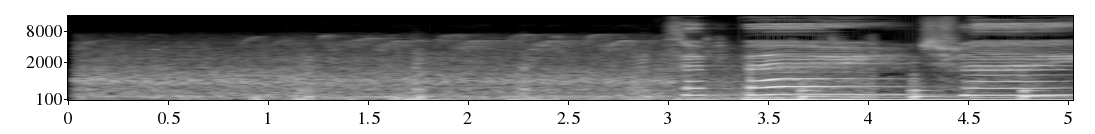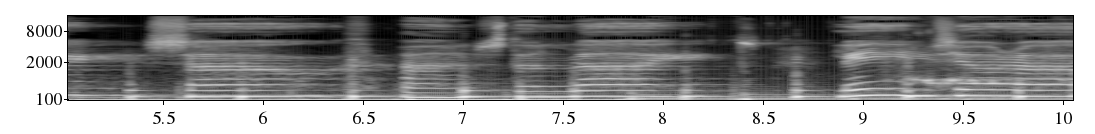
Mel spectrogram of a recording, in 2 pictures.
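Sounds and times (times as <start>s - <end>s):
distant traffic rumble: 0.0s - 4.2s
small birds chirping: 0.0s - 4.2s, 9.0s - 10.0s.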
